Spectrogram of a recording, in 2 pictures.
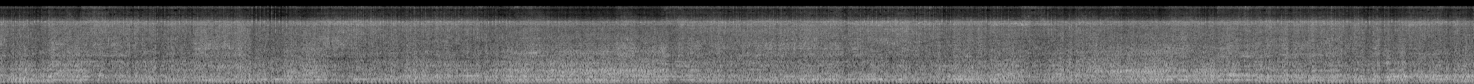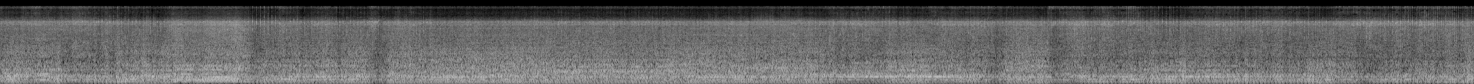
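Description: LASKI F500H stump grinder's engine running under load while its toothed cutting wheel grinds into an ash stump, a steady dense grinding noise.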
